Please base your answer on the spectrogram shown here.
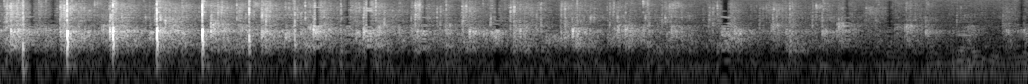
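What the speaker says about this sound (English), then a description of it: "A big round of applause, please." Scattered applause from an audience at an award felicitation during a university valedictory session in Delhi, beginning with a few sharp claps and then thinning into a steady, moderate patter that fades toward the end.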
